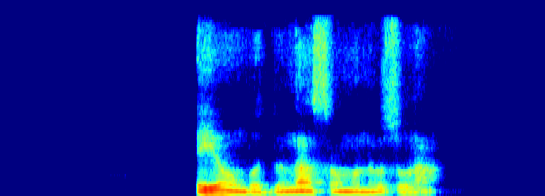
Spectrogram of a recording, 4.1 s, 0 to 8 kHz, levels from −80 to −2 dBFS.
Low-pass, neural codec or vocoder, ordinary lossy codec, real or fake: 7.2 kHz; codec, 24 kHz, 0.5 kbps, DualCodec; AAC, 32 kbps; fake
